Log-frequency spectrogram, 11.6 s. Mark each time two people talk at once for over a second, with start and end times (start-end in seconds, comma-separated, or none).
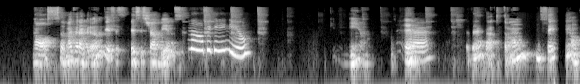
none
